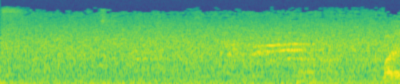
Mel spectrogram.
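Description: Faint, drawn-out cat-like meows, gliding up and down in pitch, a couple of seconds in, over steady room noise.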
